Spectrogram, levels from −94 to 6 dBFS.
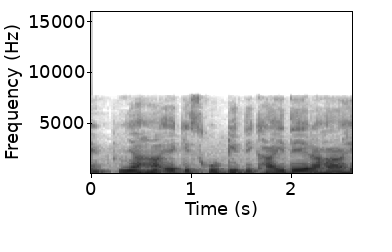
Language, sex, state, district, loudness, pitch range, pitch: Hindi, male, Jharkhand, Ranchi, -13 LUFS, 145-165 Hz, 160 Hz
